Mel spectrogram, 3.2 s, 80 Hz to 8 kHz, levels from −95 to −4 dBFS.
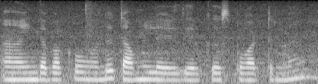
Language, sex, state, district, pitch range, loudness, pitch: Tamil, female, Tamil Nadu, Kanyakumari, 185-200 Hz, -18 LUFS, 195 Hz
